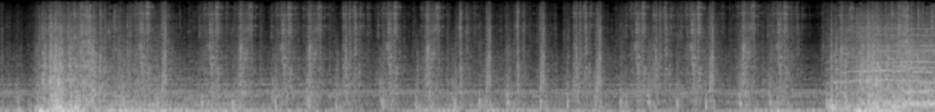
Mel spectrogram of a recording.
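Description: Armoured footsteps crunch steadily over rocky ground.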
